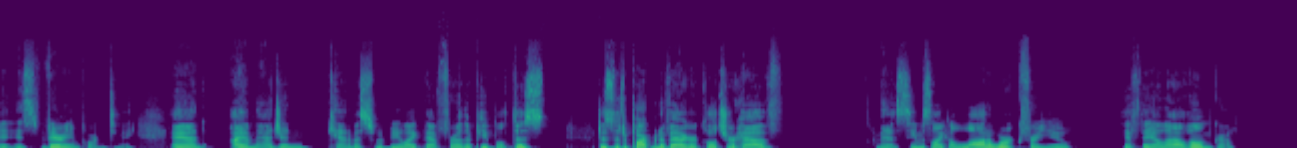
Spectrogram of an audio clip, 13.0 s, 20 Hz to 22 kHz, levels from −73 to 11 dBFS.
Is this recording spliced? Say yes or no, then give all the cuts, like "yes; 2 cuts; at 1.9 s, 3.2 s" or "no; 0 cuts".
no; 0 cuts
